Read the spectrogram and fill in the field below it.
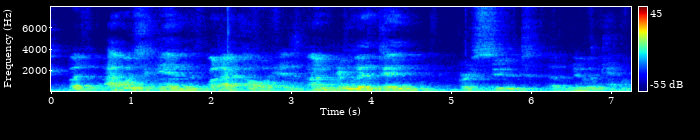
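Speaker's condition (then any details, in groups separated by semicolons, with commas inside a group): ALS; mainly right side and both legs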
